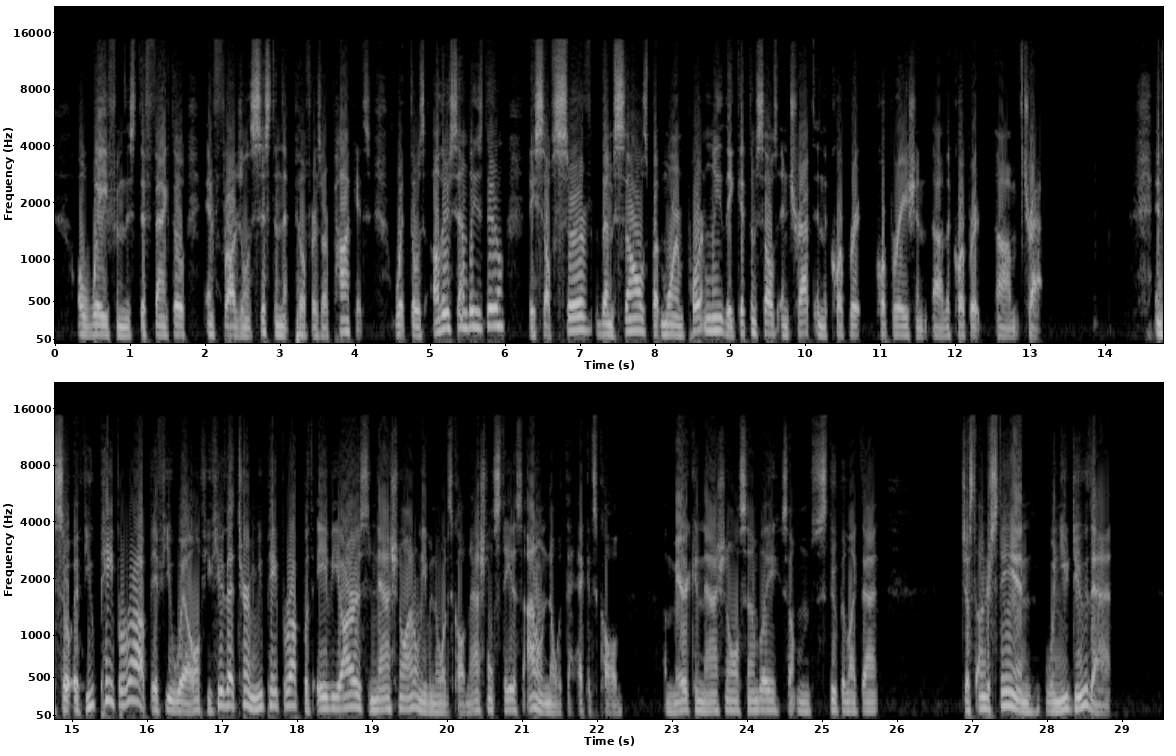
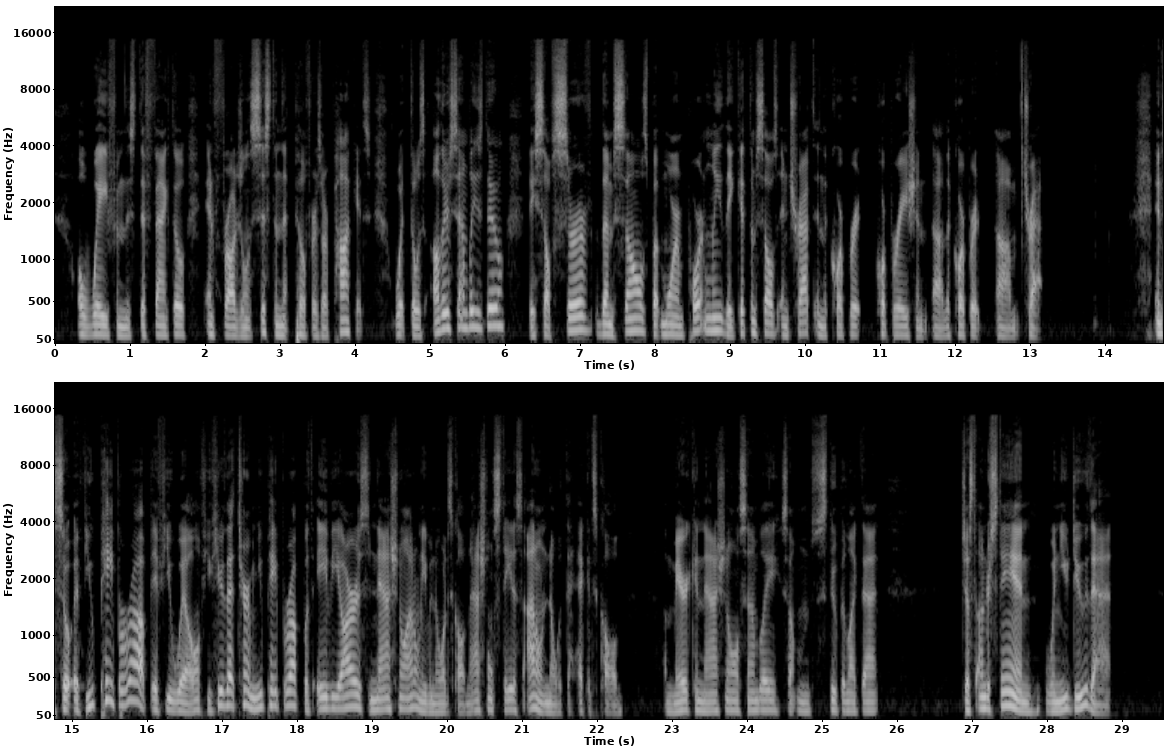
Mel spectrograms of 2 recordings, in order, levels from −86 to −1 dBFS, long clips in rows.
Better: second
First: distortion; slight; 4% of the sound clipped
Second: none

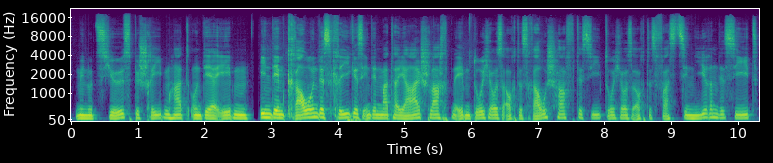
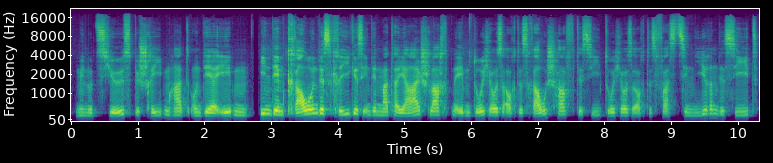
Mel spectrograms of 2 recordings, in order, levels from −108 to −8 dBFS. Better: first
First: none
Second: thin; very; fading below 300 Hz

